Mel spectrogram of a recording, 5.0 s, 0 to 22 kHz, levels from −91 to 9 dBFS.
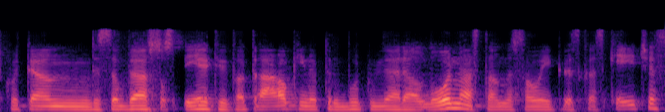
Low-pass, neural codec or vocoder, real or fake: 7.2 kHz; codec, 16 kHz, 0.5 kbps, X-Codec, HuBERT features, trained on general audio; fake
